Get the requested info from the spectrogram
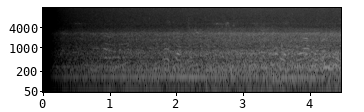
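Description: Outdoor street ambience fading in from silence: a steady low hum like a running engine, with distant voices over it.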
